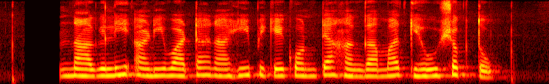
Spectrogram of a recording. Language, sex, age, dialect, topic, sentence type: Marathi, female, 31-35, Northern Konkan, agriculture, question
